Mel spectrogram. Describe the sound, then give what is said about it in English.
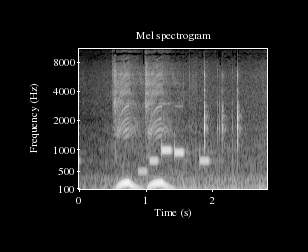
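Phone text-message notification tones, several arriving at once: two swooping electronic chirps followed by a quick run of short beeps and bright pings, loud and clear. “Hold on, y'all, because I'm getting texted. I'm receiving messages out the ass.”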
